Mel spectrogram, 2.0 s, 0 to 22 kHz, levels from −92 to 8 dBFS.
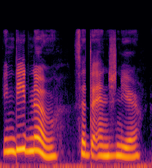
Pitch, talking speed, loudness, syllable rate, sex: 240 Hz, 150 wpm, -15 LUFS, 4.8 syllables/s, female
